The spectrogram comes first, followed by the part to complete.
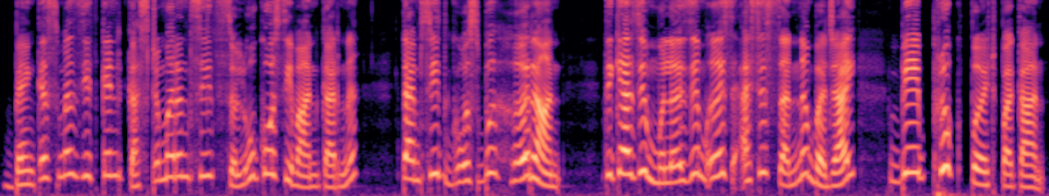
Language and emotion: Kashmiri, disgusted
